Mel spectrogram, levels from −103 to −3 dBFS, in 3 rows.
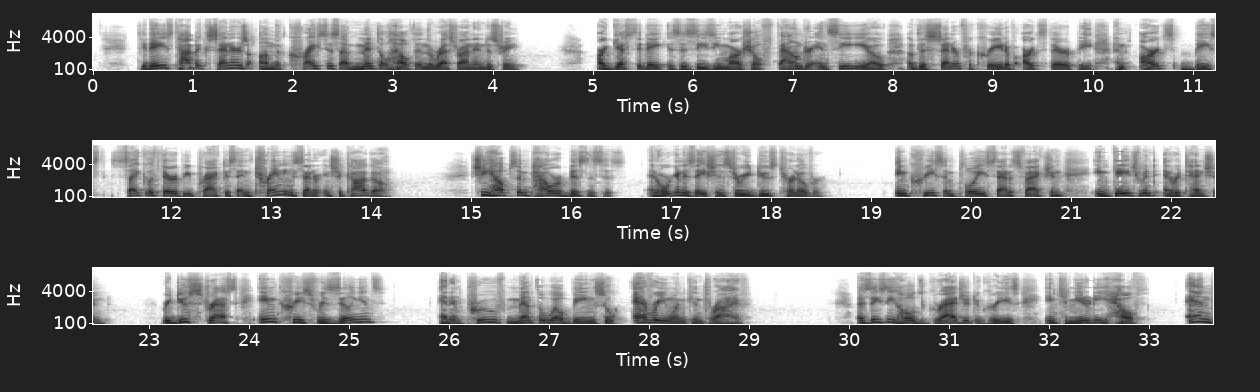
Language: English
